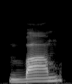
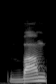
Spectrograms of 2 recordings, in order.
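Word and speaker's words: balm: एम आता है तो इस एल का उच्चारण हम लोग नहीं करेंगे।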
